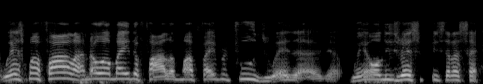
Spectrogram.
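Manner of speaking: high, puzzled voice hunting for a lost file; confused searching. Retold or imitated.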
